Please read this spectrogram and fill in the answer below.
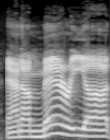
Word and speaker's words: Animaria: 1, you mispronounced it. Animaria, not Maria.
